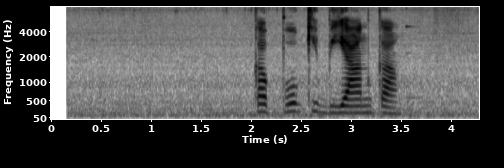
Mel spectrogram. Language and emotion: Russian, neutral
